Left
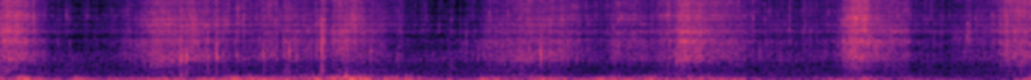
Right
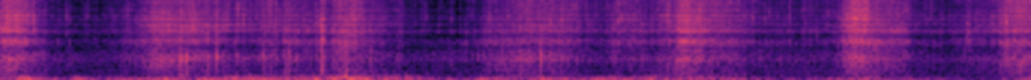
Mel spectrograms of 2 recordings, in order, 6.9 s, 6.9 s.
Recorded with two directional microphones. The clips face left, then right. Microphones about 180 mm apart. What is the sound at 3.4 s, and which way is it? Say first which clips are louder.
Crushing: right 1 dB; 20° right (ahead or behind).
